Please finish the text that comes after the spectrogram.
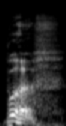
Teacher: It's not actually a word. It's more like a guttural sound. Place it in the back of your throat.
